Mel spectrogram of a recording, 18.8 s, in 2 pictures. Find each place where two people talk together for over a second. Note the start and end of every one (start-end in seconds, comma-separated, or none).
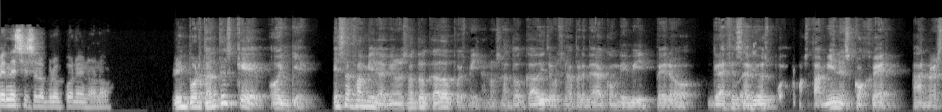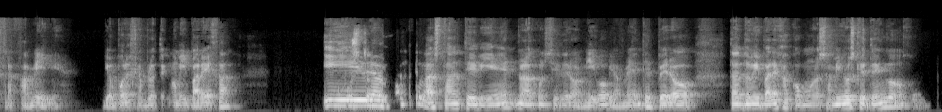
none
